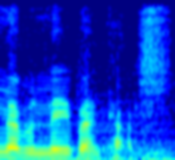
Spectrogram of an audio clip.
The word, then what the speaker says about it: LeiVanKash: maximizer M light Pearl serum milon Lea Le van cash did I say it right yes you did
